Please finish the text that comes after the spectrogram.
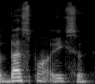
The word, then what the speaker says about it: Bass: Je le prononce à la française parce que si je devais la prononcer à la japonaise et à l'anglaise ici ce serait base.eexe. Bon voilà quoi, c'est nous francophones, on a nos propres notre propre prononciation.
